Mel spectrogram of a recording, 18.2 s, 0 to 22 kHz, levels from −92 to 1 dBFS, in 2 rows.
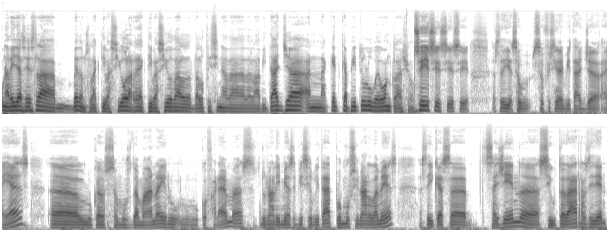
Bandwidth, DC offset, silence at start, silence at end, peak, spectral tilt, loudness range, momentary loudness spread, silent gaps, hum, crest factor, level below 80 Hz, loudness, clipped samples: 16.5 kHz; under 0.1%; 0 s; 0 s; -14 dBFS; -5.5 dB/octave; 6 LU; 11 LU; none; none; 18 dB; -54 dBFS; -33 LUFS; under 0.1%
